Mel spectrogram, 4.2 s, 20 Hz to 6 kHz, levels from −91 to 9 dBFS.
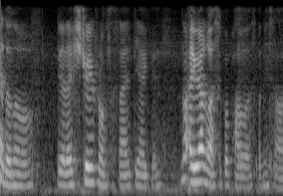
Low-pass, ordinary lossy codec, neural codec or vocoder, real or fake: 5.4 kHz; none; none; real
